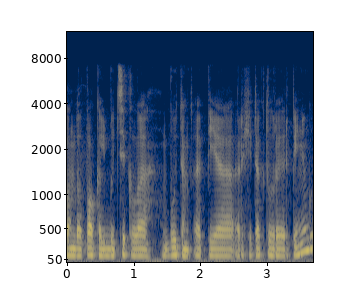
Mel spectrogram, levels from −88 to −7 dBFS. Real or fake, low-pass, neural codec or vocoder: real; 7.2 kHz; none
